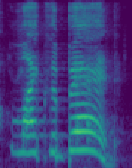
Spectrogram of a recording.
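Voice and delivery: high loud eager guess; eager mermaid. A narrator's reading. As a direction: chirp it out hopefully.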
